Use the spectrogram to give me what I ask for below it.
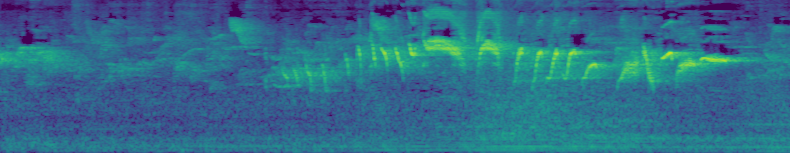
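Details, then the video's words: Chinese hwamei singing strongly: after a quiet start, a loud run of rapid, varied whistled notes sweeping up and down, repeated quickly for several seconds, then fading. "SUPER GACOR MANTAP SUARA KICAUANYA//Burung Hwamei"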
